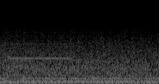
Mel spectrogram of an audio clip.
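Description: A truck in Farming Simulator 22 gives a steady reversing tone over a loud, constant engine rumble, heard close and without pauses.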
